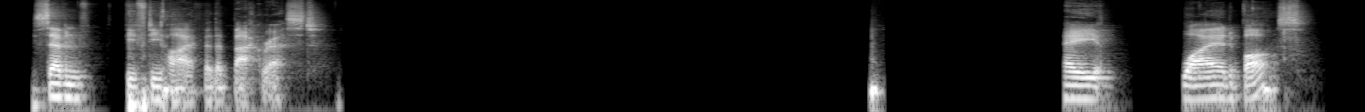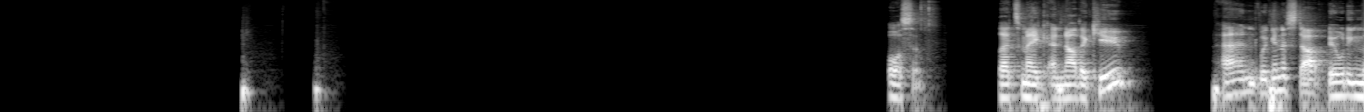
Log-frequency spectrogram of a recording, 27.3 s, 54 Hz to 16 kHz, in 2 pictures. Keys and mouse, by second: 3.3 g, 8.0 shift+click, 9.4 click, 9.8-11.7 drag, 12.4 click, 12.8 click, 14.4-15.6 drag, 16.4 click, 16.8 shift+middle drag, 18.6 click, 24.0 shift+a, 26.3 s.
